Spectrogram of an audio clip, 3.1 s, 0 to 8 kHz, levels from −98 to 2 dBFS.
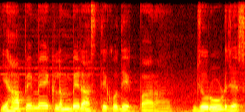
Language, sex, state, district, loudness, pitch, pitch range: Hindi, male, Chhattisgarh, Bastar, -15 LUFS, 130 Hz, 110-140 Hz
